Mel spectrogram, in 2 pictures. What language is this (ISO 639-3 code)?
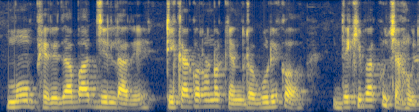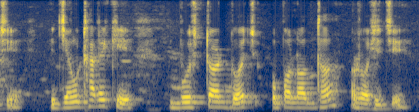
ori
